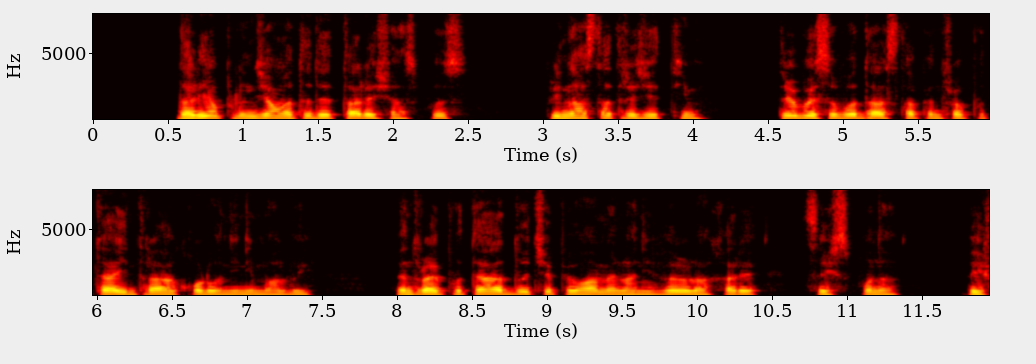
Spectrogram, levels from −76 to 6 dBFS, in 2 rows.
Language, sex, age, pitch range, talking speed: Romanian, male, 20-39, 140-155 Hz, 190 wpm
